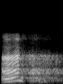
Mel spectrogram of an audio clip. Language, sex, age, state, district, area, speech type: Hindi, male, 18-30, Rajasthan, Jodhpur, urban, conversation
